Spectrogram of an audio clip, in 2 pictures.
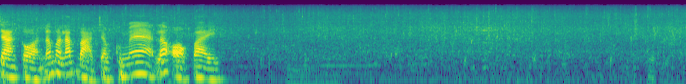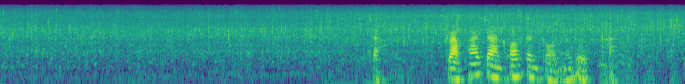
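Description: A man chants nearby in a steady, drawn-out voice.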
